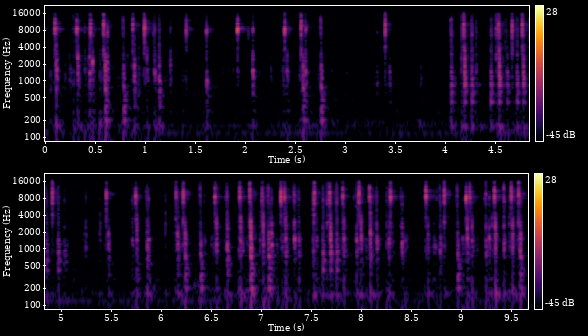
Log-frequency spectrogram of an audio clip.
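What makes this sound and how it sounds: Fast fingertip typing on the keycaps of a colorful, backlit black plastic mechanical keyboard produces a rapid stream of short, bright, clicky keystrokes with a soft low thud beneath each one. The typing slows briefly around the three-second mark before picking up again in dense bursts.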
